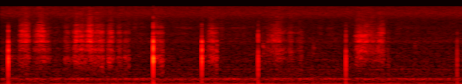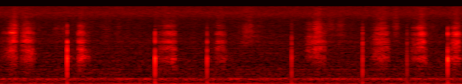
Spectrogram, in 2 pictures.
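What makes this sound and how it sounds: Fingertips scratch and tap the back of a thin, flat pink plastic LCD writing tablet held close to the mic. Soft, brushy scratching comes in short bursts, with sharp, dry taps spread through it over a steady low hum.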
